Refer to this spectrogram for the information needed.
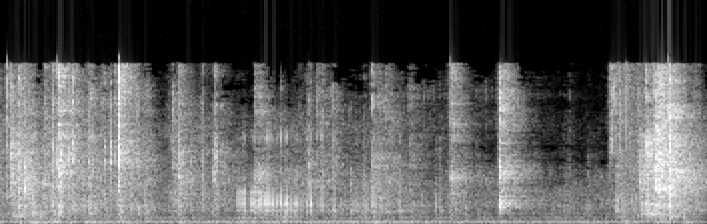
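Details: Garage door before lubrication: rough, scraping run with creaks and squeals as the door travels; dry rollers and hinges need lubrication.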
